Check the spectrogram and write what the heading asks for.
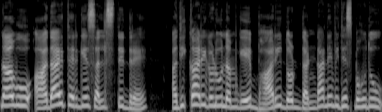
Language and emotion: Kannada, fearful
